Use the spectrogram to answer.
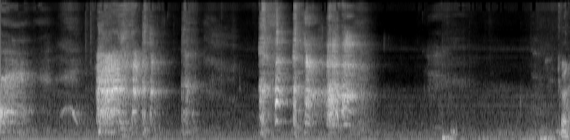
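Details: A few short, playful coughs mixed with laughter from a baby girl, coughing for fun: a voluntary cough.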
